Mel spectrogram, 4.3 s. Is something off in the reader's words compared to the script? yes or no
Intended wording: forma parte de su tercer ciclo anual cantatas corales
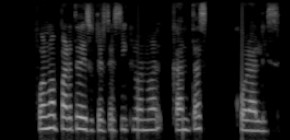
no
